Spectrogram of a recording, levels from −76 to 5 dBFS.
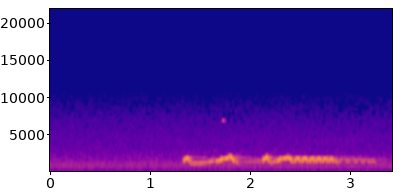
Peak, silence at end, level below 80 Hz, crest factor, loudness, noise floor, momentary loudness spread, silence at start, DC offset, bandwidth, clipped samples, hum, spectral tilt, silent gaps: -8 dBFS; 0 s; -76 dBFS; 16 dB; -18 LUFS; -44 dBFS; 10 LU; 0.1 s; under 0.1%; 10.5 kHz; under 0.1%; none; 0.5 dB/octave; none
